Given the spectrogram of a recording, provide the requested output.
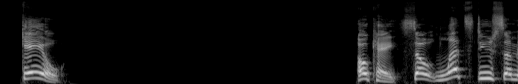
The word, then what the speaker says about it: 게요: and also note that due to sound change rules this KO form is actually pronounced as GA okay so let's do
